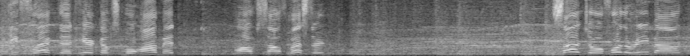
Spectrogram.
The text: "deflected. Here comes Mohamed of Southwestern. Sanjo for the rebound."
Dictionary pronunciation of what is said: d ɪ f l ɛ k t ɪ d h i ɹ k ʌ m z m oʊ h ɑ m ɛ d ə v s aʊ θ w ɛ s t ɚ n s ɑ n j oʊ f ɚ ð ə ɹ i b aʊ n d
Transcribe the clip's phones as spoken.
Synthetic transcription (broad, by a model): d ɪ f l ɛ k t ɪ d h i ɹ k ʌ m z m oʊ h ɑ m ɛ d ə v s aʊ θ w ɛ s t ɚ n s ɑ n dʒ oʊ f ɚ ð ə ɹ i b aʊ n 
